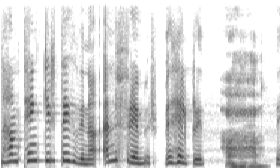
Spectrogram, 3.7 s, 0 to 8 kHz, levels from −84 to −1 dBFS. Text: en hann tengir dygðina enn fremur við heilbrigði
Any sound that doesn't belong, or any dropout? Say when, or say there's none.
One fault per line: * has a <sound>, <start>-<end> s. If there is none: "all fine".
* has a laugh, 2.9-3.6 s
